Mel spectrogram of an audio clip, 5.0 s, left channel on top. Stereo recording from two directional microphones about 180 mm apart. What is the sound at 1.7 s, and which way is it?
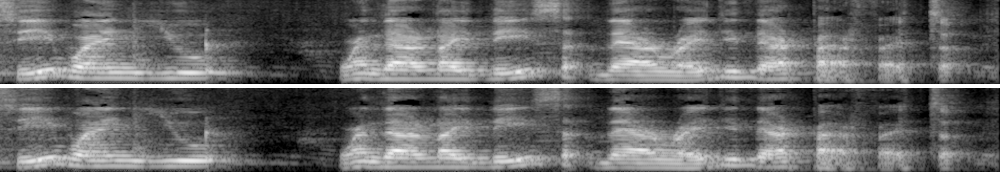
Speech, 15° right (ahead or behind).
